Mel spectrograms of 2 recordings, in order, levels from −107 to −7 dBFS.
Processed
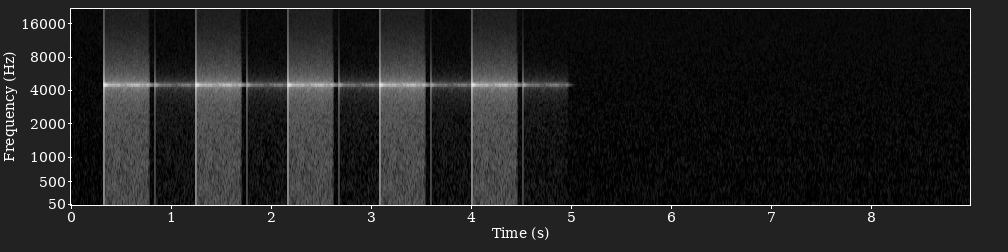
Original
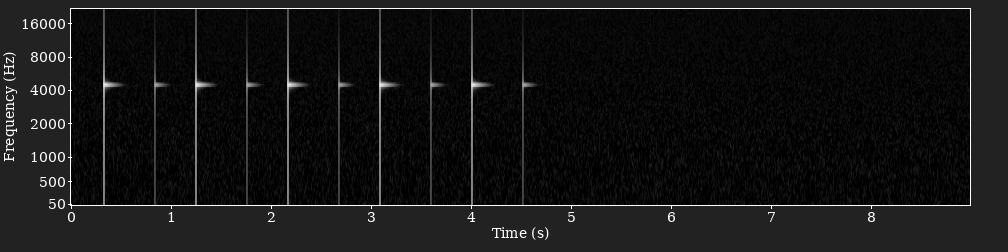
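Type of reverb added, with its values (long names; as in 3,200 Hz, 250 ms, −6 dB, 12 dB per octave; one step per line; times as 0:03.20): reverb whose tail is shaped and stops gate 460 ms flat, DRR 7.5 dB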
